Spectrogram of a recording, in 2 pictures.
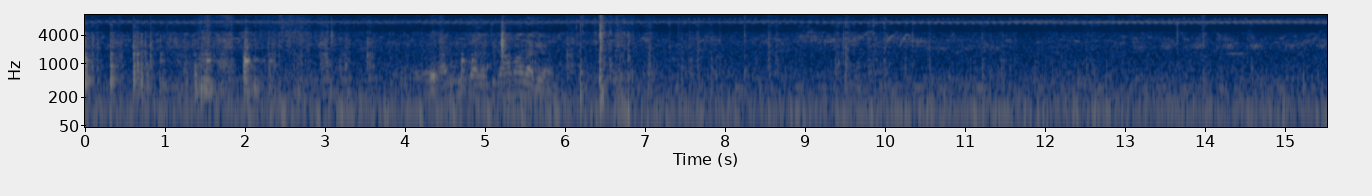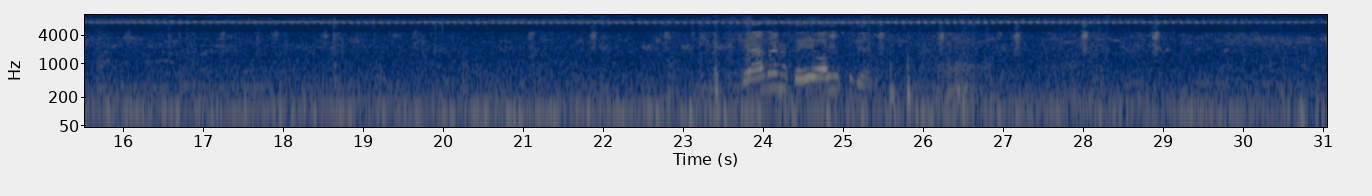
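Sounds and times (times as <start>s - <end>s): faint bird chirps: 9.0s - 31.0s.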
